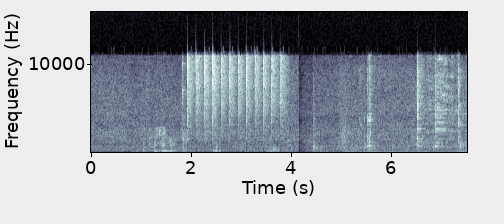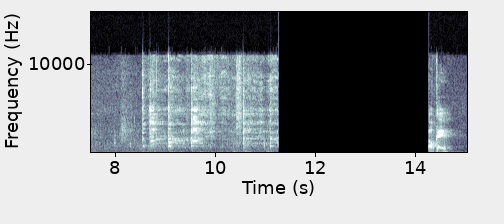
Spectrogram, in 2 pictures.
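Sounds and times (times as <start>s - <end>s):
utensil stirring rice in pot: 6.5s - 7.4s, 8.6s - 11.3s.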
